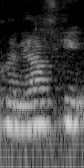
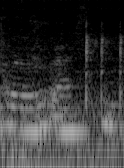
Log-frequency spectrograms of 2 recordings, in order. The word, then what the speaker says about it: Krasinski: character John Kranowski or Steve Carell? It's John Krasinski.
